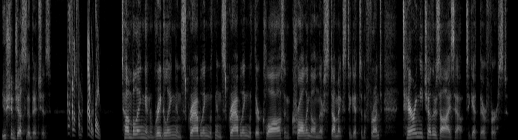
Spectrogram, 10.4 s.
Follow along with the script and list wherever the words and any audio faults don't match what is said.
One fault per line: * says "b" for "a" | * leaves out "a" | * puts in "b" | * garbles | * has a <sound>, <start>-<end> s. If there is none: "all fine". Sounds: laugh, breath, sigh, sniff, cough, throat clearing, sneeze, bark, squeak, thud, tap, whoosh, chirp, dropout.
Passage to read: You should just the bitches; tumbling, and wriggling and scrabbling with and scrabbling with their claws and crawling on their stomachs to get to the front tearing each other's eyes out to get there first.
* has a chirp, 1.3-2.0 s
